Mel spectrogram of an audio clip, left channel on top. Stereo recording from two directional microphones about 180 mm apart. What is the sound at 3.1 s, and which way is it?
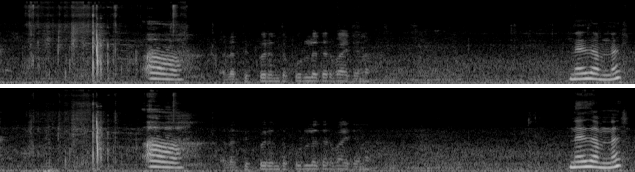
Speech, 50° left (ahead or behind).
